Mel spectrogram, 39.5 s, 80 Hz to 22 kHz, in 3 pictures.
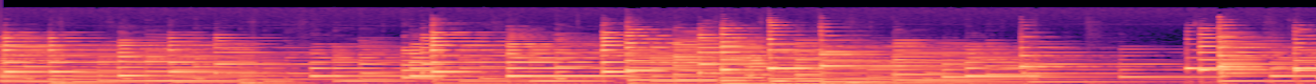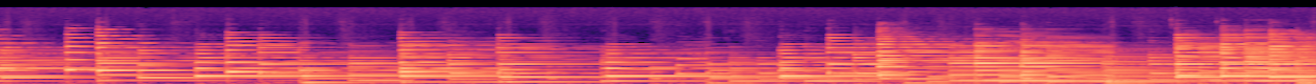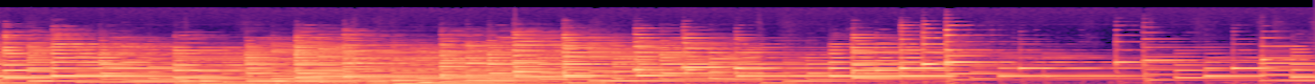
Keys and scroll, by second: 30.2 alt+space, 30.7 space, 35.2 alt+space.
